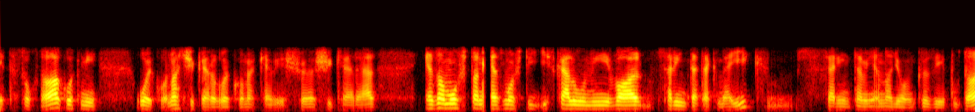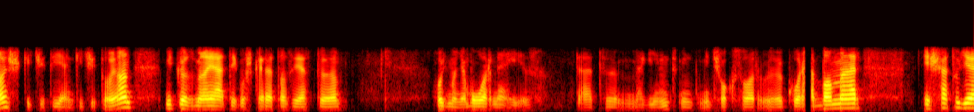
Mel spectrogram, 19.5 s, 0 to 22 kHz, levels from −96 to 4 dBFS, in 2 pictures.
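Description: Speech runs through the G.729 codec for the whole clip. It sounds rough and synthetic, with nothing above 3.5 kHz and an 8 kbit/s telephone band. At 4.78 to 4.91 s, a wireless microphone squelch dropout brings a burst of hiss, then about 79 ms of near silence, before "ez most így". The radio signal faded and the receiver's squelch muted it.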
